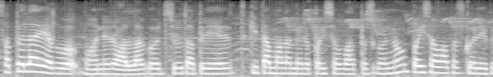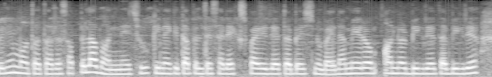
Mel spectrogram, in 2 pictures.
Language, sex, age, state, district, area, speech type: Nepali, female, 30-45, West Bengal, Alipurduar, urban, spontaneous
